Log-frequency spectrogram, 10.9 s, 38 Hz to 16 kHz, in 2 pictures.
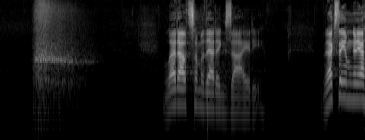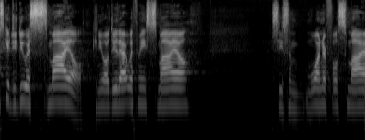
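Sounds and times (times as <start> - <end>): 
people taking a deep breath together: 0.5 - 2.4, 4.3 - 4.8, 8.6 - 9.3
speech: 2.4 - 4.0, 4.8 - 8.4, 9.6 - 10.9.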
